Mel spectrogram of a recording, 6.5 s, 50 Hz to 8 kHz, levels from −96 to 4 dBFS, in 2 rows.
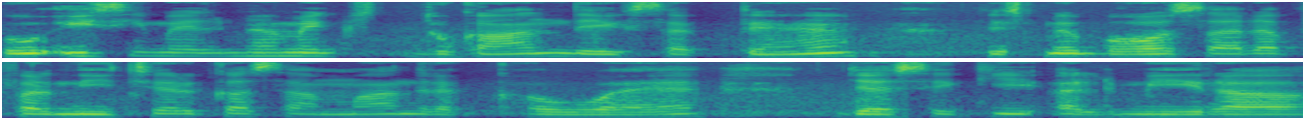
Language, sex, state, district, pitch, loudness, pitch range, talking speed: Hindi, male, Uttar Pradesh, Lalitpur, 145 Hz, -18 LUFS, 135-155 Hz, 200 wpm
